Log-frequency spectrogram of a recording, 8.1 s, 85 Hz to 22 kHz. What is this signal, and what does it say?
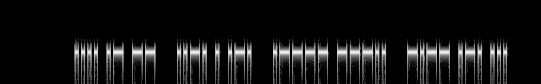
Morse code, heard as a keyed tone, about 25 wpm, 700 Hz. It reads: HAM FER 18 YRS
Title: Practice QSO - Exchange 3 - More Info - 25wpm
